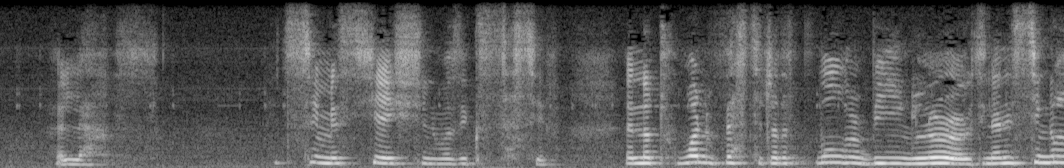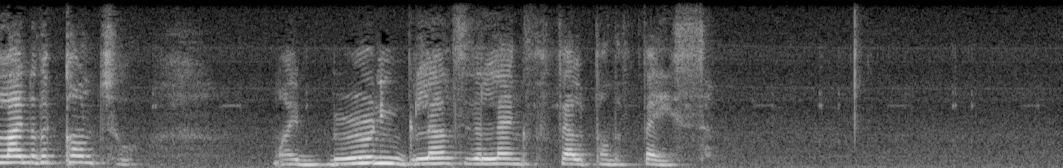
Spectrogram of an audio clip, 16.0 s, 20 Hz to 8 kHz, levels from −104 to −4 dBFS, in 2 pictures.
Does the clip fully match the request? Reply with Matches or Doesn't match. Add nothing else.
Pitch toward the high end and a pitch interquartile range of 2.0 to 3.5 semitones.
Matches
